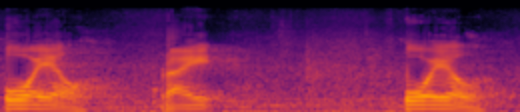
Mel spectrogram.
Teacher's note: That one is a diphthong, right? Oi, oi and l.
